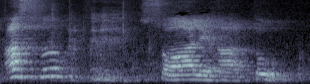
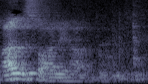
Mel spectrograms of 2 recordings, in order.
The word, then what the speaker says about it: as-salihat: Also, swad will kill the sound of lam and it will be pronounced twice. So we pronounce as salihatu. You will not pronounce al salihatu because swad is a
